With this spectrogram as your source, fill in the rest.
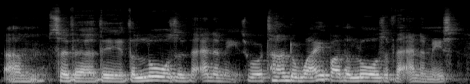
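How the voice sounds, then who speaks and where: A young man in his twenties teaching Arabic poetry line by line, thinking aloud with many pauses and restarts, seated at a desk in a small room. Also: on the high side, warm tone. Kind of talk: explaining a poem line by line.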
